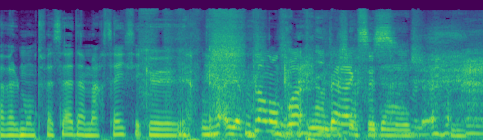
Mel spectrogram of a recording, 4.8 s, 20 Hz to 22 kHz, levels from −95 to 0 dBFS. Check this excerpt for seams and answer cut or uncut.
uncut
